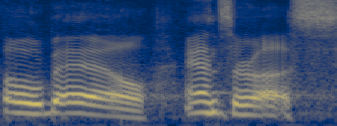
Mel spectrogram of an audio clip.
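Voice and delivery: play-acted, dopey, slow, foolish-sounding, nimrod-style. Imitating how the line sounds on an audio bible: foolish-sounding plea. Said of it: "Kind of makes them sound like a, like a bunch of Nimrods".

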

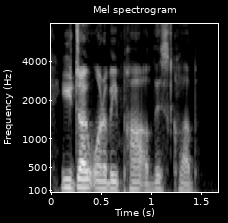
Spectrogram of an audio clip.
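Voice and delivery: plain reading voice

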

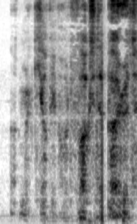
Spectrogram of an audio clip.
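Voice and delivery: hushed, breathy, whispered evil villain voice. Playing a game, switching into an evil voice. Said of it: "That's my evil voice".

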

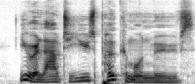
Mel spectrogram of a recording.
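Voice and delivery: ordinary delivery

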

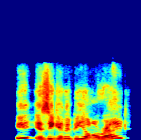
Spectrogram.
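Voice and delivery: very high, trembling, quivering on every word. Theo speaks up after Donnie failed to change back at dawn; trembling voice. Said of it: "his voice trembling with every word".

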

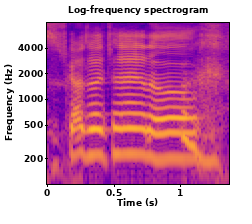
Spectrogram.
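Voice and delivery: put-on American accent, high pitch. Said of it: "In the American accents as well".

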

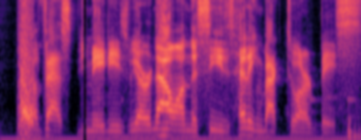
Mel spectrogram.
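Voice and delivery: swashbuckling pirate voice. Heading back to base by sea, talking like a pirate. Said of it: "I am going to stop talking like a pirate".

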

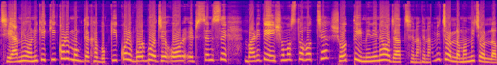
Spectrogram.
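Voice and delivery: ordinary delivery, nothing marked

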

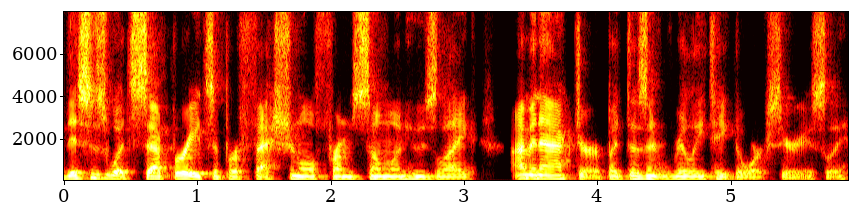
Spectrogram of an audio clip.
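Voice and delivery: plain

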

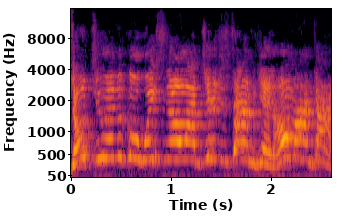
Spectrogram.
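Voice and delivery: put-on very high, screeching, scolding tone. Describing an imagined court scene, imitate a woman screaming at someone leaving court. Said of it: "and her constantly screaming".

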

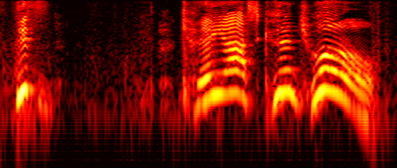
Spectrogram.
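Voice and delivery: put-on high cartoon hero voice, slow. Trying out character voices, doing a voice like Sonic. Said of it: "when you are just doing a voice like Sonic".

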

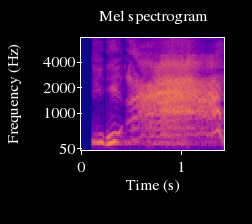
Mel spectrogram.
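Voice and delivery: pained cry, as if stung.

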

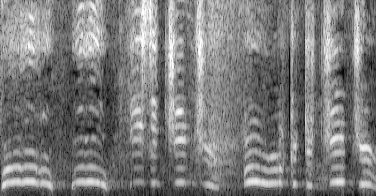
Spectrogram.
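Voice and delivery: put-on cartoon mouse voice. Offering the group a Mickey Mouse impression about gingers: Mickey Mouse impression. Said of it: "You guys want to hear a Mickey Mouse impression?".

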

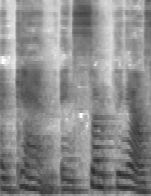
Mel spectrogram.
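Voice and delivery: ordinary talk

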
